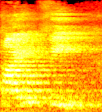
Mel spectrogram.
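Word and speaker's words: hyphae: कैसे प्रोनाउंस करोगे इसको, हाइफी।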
